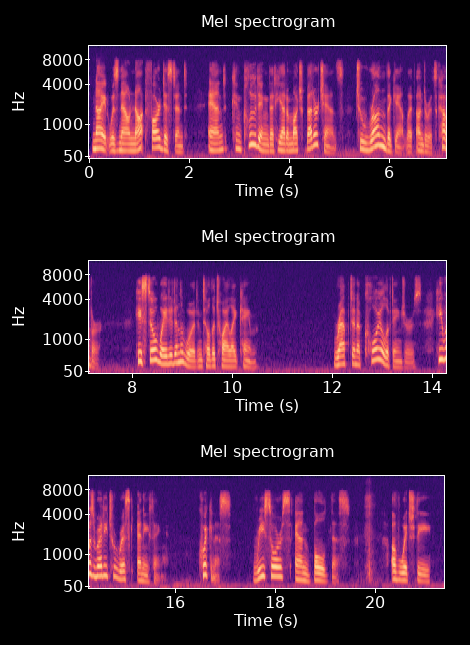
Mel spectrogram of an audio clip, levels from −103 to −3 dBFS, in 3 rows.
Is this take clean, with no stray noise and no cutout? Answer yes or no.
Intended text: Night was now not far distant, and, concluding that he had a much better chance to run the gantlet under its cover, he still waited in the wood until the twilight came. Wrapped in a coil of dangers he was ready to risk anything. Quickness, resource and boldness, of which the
no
